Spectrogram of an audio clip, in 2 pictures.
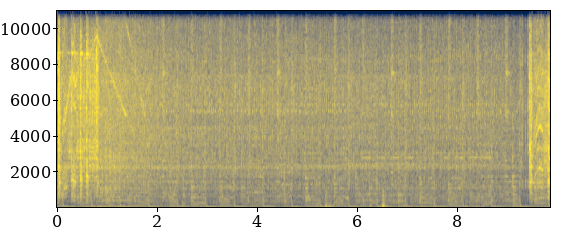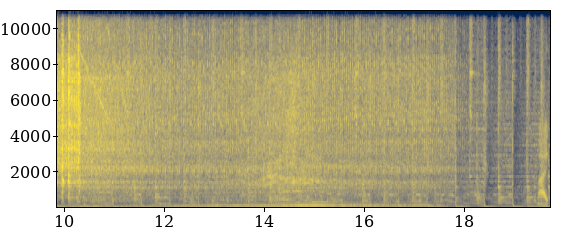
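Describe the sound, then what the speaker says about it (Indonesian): A Mitsubishi Xpander engine runs steadily at close range, a continuous mid-pitched mechanical hum and whir with a couple of brief louder swells and a short rise in revs near the end, no talking over it. "Cuma tadi kita sempat coba untuk suara mesin ya."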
